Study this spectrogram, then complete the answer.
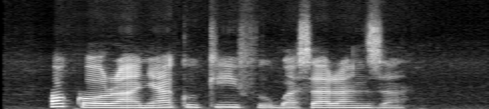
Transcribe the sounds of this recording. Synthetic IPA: ɔ˦kɔ˨ɾa˨a˨ɲa˦a˦kʊ˦ki˦fu˨ɡ͡ba˨sa˦ɾa˦n̩˦za˦

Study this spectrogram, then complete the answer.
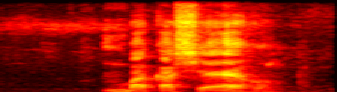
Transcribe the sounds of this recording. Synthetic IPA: ŋ͡m̩˦ɡ͡ba˦ka˦ʃɪ˦ɛ˦ɦʊ˦

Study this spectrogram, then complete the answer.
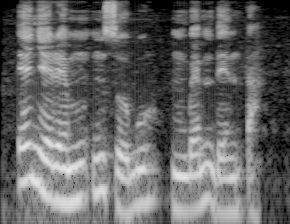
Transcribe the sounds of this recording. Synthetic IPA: e˦ɲe˨ɾe˨m̩˦n̩˦so˨ɡ͡bu˦ŋ͡m̩˨ɡ͡be˨m̩˦dɪ˨n̩˦ta˦

